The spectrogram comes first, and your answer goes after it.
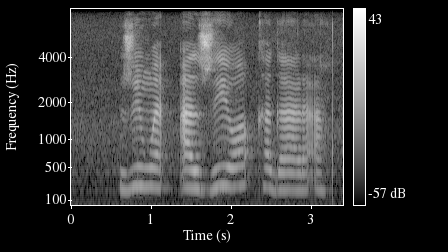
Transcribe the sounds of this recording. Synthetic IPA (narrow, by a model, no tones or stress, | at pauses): zʷiŋwɛazʷiɦɔkʰaɡaɺa̰ʔa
